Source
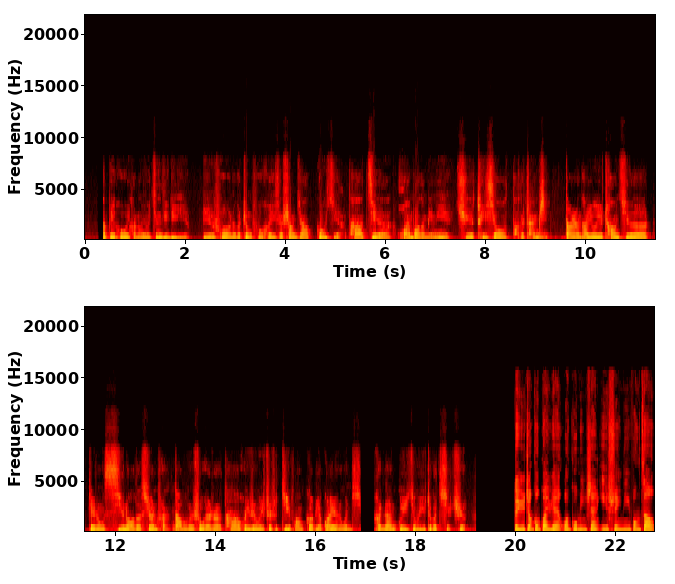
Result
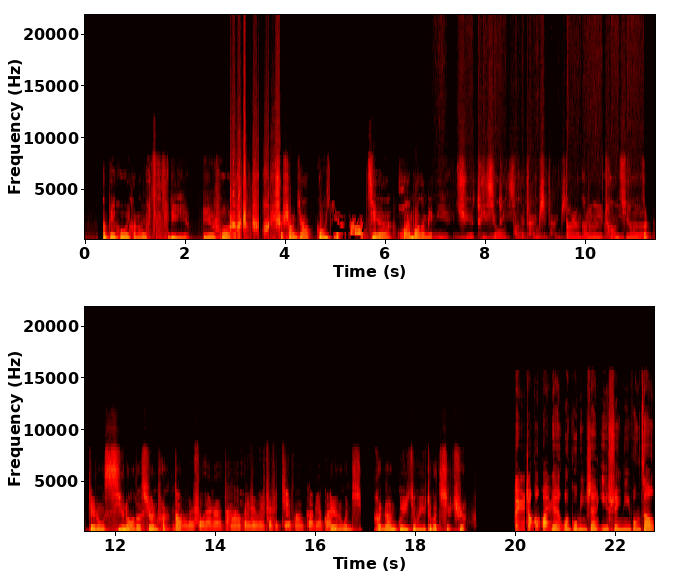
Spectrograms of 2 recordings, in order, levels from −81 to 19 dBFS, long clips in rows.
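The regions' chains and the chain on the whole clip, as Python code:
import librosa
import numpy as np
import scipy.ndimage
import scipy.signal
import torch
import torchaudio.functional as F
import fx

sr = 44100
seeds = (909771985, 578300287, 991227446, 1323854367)

y = fx.chain(x, sr, fx.robotise(hz=240.0),
    fx.spectral_comp(ratio=10.0), at=(1.23, 1.67))
y = fx.chain(y, sr, fx.auto_swell(attack_ms=300.0),
    fx.highpass_res(hz=1500.0, q=3.6),
    fx.leveller(passes=5), at=(2.9, 3.93))
y = fx.chain(y, sr, fx.sine_speech(),
    fx.highpass(hz=240.0, slope=12), at=(4.89, 5.59))
y = fx.chain(y, sr, fx.law_mismatch(coded='mu'),
    fx.pre_emphasis(coefficient=0.9),
    fx.echo_single(ms=433, db=-9.0), at=(6.93, 11.19))
y = fx.chain(y, sr, fx.ring_mod(carrier_hz=470.0),
    fx.brickwall_highpass(low_hz=370.0), at=(13.31, 16.32))
y = fx.chain(y, sr, fx.highpass_res(hz=990.0, q=2.8),
    fx.peak_eq(hz=9900.0, db=-12.5, octaves=0.93), at=(18.97, 20.74))
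y = scipy.signal.sosfilt(scipy.signal.butter(2, 84.0, 'highpass', fs=sr, output='sos'), y)
y = fx.peak_eq(y, sr, hz=140.0, db=7.5, octaves=0.23)
y = fx.notch(y, sr, hz=700.0, q=13.0)
y = F.gain(torch.from_numpy(y), -7.0).numpy()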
